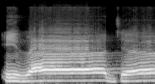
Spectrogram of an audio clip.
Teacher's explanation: إذا جاء، زال کو نرمی سے اور تھوڑا سا کھینچ کے پڑھیں گے کیونکہ الف سے پہلے زبر ہے، حرف مدہ ہے، تو الف سے پہلے زبر ہو تو وہاں پر تھوڑا سا کھینچ کر پڑھا جاتا ہے، اور زال کو نرمی سے بھی ادا کرنا ہے۔ اس طرح جیم کے آگے الف بھی ہے زبر کے آگے اور اس پر مد بھی ہے، تو اس کو کچھ سیکنڈ کے لیے آپ کھینچ کے رکھیں گے آواز کو، اور اسی طریقے سے یہ جو حمزہ زبر ہے اس کو بالکل بھی نہیں کھینچنا۔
